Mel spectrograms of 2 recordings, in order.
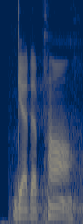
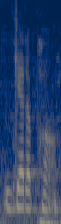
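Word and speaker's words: guetapens: Get a pen. – Get a pen. Is this French? – It's from French. – Get a pen. G-U-E-T-A-P-E-N.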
